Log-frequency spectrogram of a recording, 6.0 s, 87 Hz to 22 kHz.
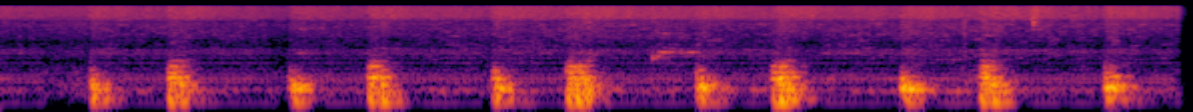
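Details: Physiology teaching example: regular paired heart sounds at about 60 beats a minute, with the second sound split in expiration rather than inspiration: paradoxical splitting of the second heart sound.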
